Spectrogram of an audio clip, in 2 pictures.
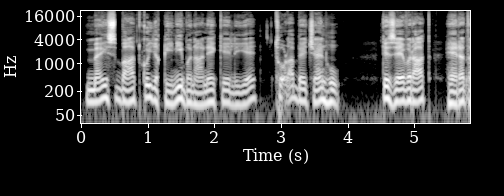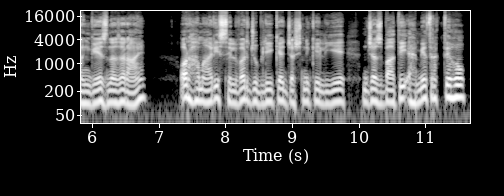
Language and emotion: Urdu, fearful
